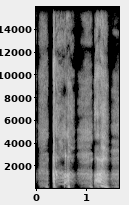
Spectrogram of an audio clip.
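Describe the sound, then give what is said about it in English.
A person acts out the character Washer coughing himself awake after inhaling a tail that fell into his mouth while snoring: a sharp, rough cough burst followed by groggy groans and throaty grunts, fairly loud over a couple of seconds. “And he took a big inhale of that on one of the snores and just coughs himself awake.”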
